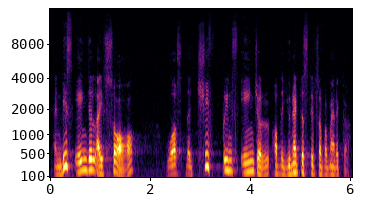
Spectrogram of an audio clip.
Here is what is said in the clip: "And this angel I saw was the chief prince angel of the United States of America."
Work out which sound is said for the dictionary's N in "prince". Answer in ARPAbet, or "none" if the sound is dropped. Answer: N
